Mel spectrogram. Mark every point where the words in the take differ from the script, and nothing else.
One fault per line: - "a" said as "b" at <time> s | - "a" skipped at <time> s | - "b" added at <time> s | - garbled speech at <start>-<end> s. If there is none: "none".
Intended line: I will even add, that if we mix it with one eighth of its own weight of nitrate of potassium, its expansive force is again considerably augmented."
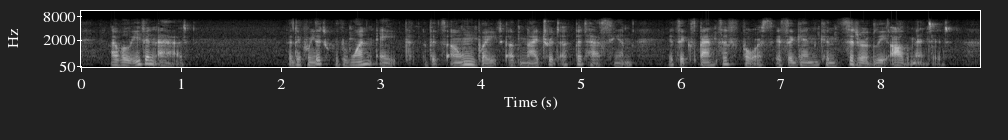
- "mix" skipped at 2.4 s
